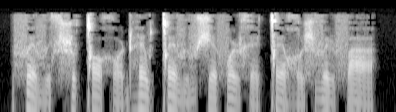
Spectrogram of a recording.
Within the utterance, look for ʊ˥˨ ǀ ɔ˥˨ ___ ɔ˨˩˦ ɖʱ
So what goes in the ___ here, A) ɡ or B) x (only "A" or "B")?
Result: B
